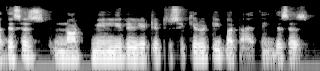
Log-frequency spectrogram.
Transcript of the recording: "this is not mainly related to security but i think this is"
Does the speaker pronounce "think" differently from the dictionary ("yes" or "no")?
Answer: yes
